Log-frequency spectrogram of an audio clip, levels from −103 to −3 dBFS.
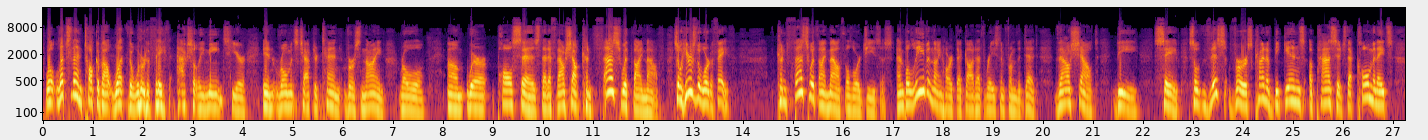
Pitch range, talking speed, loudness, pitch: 115-155 Hz, 160 wpm, -14 LUFS, 135 Hz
